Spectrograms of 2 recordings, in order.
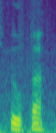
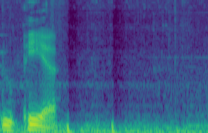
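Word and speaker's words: Upiór: I think it's Oopa. Just seeing it spelled out, I want to pronounce it Upia. Even though I know that isn't correct.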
